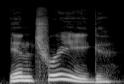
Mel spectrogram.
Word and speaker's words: intrigue: mark the word intrigue i is representing the long e sound here so we put an x under it to indicate it's representing a sound it normally does not row 10 epilogue epilogue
